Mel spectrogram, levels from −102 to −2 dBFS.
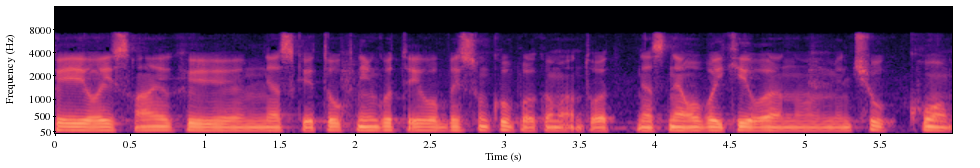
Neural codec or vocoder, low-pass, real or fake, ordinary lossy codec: none; 7.2 kHz; real; MP3, 64 kbps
